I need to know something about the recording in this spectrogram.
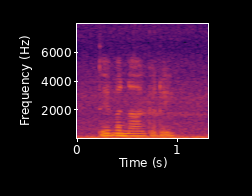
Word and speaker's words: Devanagari: Devanagari. That's how they pronounce it.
